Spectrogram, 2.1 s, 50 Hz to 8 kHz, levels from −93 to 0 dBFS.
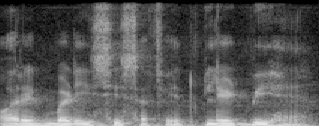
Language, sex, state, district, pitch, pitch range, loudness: Hindi, male, Karnataka, Bangalore, 105 Hz, 105-110 Hz, -16 LUFS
